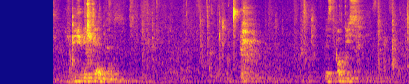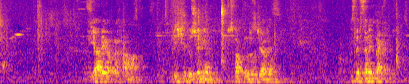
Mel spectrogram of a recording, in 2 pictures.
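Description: A man speaks calmly into a headset microphone, heard through loudspeakers.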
